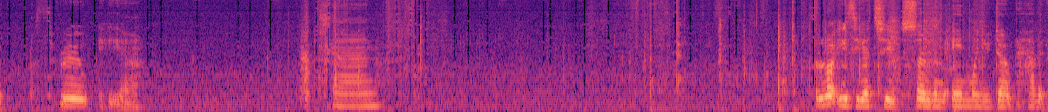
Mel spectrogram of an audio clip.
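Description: Thread rasps as it is pulled through paper.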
